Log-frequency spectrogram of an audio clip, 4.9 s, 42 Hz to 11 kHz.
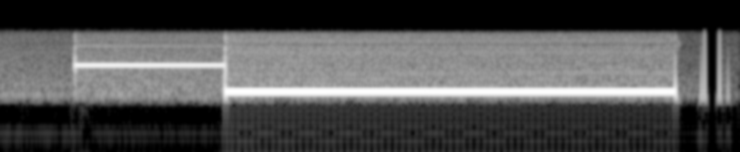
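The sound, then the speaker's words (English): Radio dispatch pager alert tones dropped for ambulance unit ALS 150 for a medical call in the town of Whalen: a steady higher tone for about a second, then a long lower tone for three seconds, loud and clean, followed by two quick short blips. “Received, I'm going to drop your tones for this Whalen job.”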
